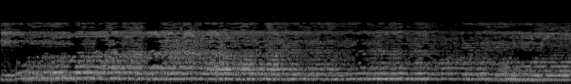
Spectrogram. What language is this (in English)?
Arabic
